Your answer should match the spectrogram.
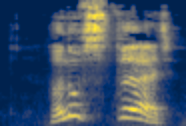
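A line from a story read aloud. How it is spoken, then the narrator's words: Yelling. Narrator (Russian): заорал он на Мефа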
